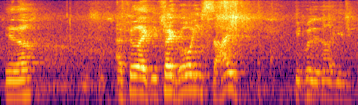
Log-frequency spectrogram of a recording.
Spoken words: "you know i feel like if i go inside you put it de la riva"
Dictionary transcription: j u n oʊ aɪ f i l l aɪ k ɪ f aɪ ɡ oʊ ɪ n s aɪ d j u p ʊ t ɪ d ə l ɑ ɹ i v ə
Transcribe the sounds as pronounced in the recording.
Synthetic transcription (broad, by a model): j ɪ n oʊ aɪ f i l l aɪ k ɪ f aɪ ɡ oʊ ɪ s aɪ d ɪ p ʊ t ɪ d l ɑ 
